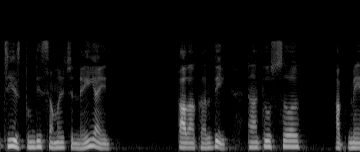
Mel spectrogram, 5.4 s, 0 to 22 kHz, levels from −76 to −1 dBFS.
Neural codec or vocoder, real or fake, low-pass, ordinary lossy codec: codec, 16 kHz, 1 kbps, FunCodec, trained on LibriTTS, 50 frames a second; fake; 7.2 kHz; none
